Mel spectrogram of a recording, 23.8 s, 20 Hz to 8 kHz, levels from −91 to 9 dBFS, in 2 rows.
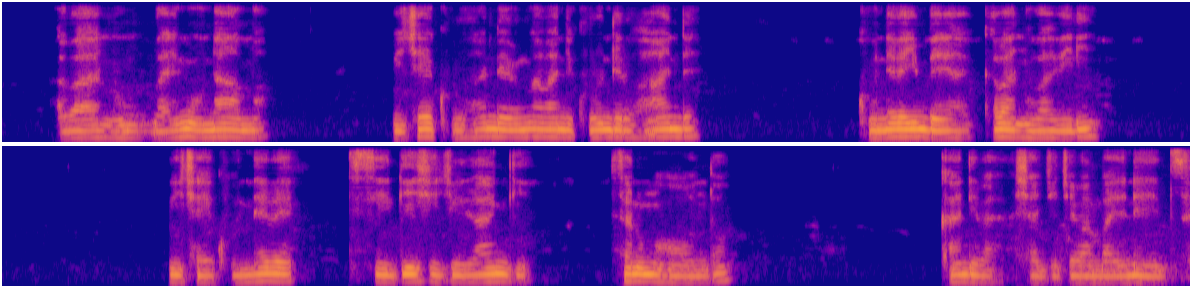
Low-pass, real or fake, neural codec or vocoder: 7.2 kHz; fake; codec, 44.1 kHz, 7.8 kbps, DAC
